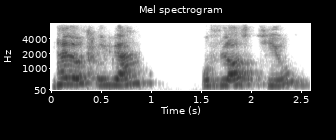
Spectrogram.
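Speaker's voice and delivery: ordinary talk, nothing marked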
